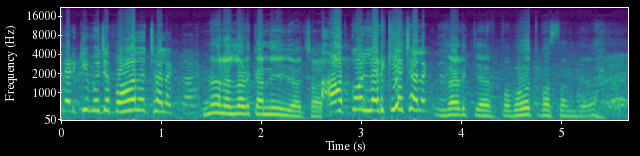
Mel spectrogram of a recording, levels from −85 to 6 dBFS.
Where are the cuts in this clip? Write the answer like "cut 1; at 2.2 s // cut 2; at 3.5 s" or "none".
cut 1; at 1.3 s // cut 2; at 2.6 s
